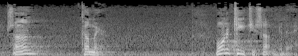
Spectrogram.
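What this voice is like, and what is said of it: Oklahoma drawl imitating father. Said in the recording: “my dad in his Oklahoma brogue”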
